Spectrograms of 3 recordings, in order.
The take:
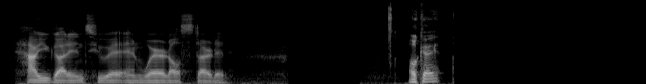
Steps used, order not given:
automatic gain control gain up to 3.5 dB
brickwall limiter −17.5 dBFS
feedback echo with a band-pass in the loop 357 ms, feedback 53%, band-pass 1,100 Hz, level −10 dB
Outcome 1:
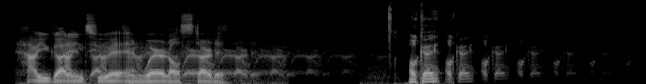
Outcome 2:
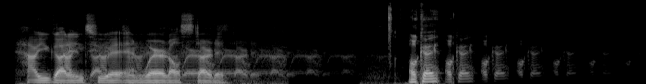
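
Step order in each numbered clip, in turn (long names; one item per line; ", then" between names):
feedback echo with a band-pass in the loop, then automatic gain control, then brickwall limiter
feedback echo with a band-pass in the loop, then brickwall limiter, then automatic gain control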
